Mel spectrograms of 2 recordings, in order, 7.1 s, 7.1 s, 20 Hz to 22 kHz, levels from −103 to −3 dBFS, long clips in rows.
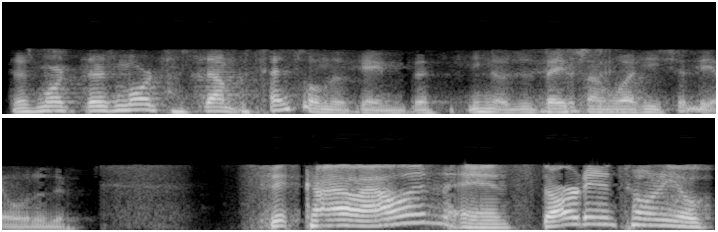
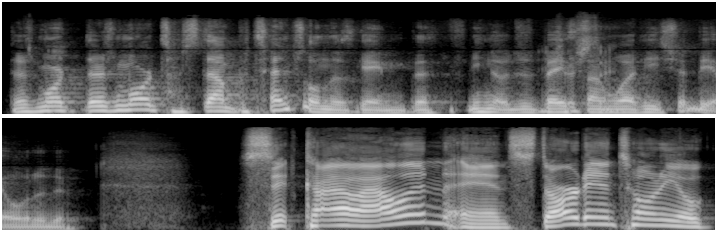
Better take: second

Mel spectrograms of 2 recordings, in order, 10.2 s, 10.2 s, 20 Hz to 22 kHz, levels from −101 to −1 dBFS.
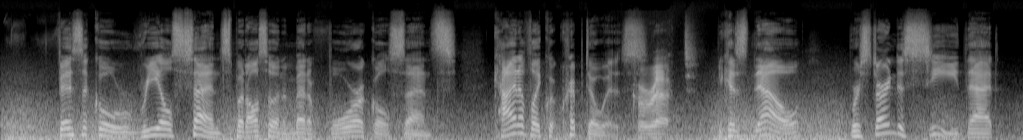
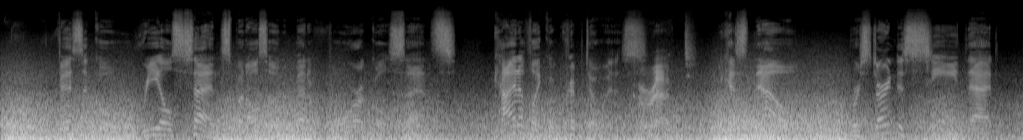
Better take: first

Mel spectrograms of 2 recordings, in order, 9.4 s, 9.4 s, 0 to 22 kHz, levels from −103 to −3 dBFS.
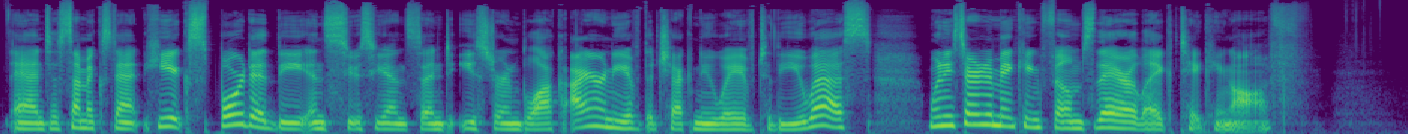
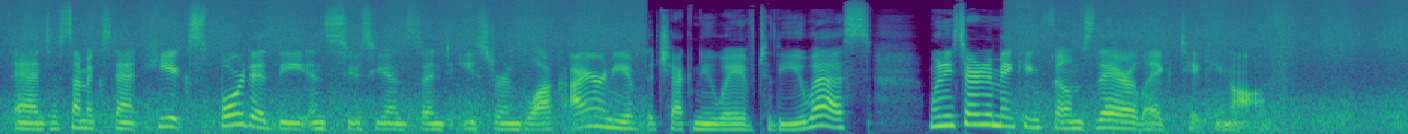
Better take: first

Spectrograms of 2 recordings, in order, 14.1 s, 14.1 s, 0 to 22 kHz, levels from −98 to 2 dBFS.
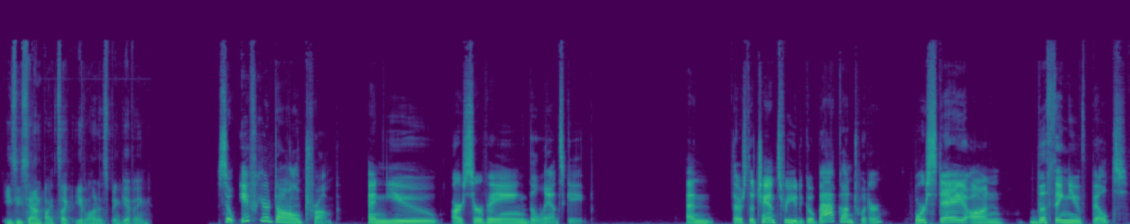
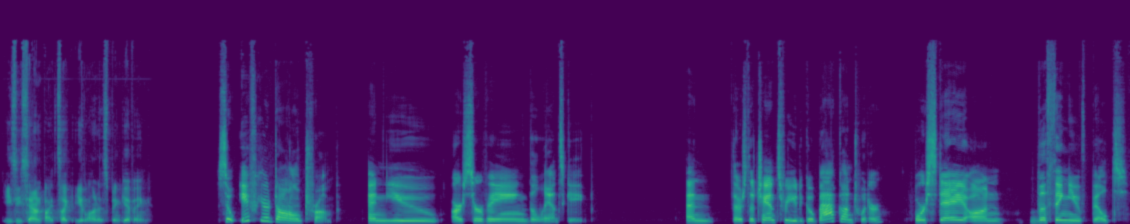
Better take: first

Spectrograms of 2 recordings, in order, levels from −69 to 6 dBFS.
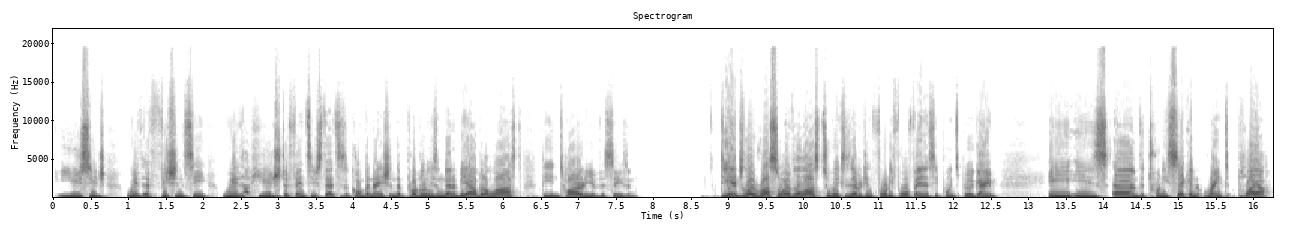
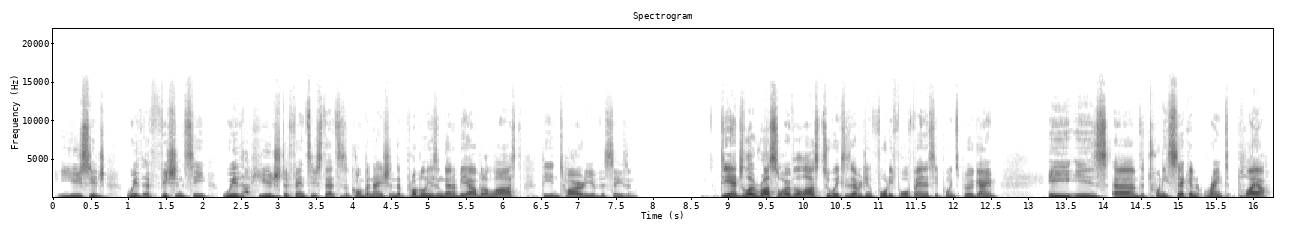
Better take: second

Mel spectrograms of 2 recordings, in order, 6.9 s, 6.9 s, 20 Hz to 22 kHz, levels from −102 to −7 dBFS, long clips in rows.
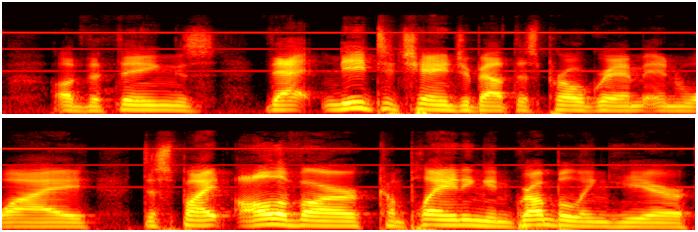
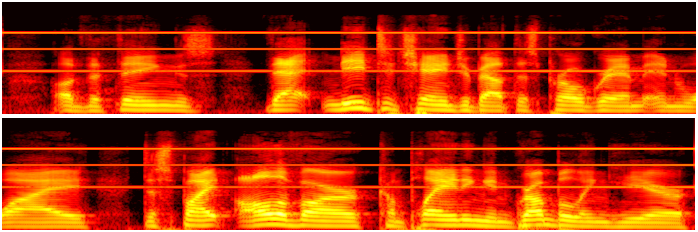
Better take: first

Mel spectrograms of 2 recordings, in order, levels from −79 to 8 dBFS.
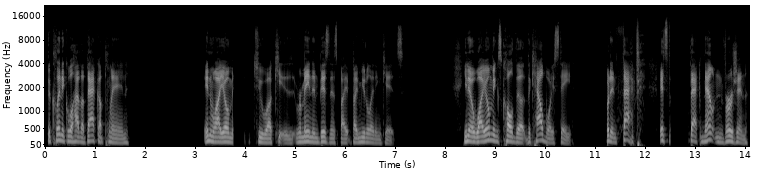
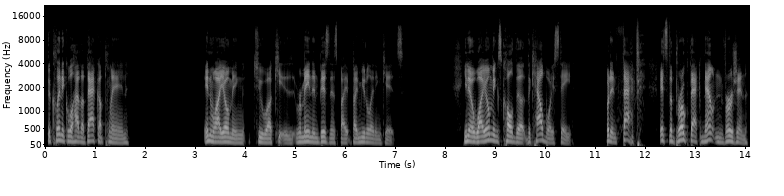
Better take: second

